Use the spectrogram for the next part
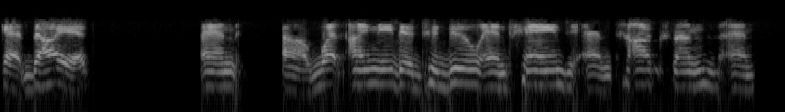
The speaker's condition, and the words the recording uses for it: ALS (motor neuron disease). I asked Larry to join us because my voice has been affected, and he can fill in the details of the early symptom.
